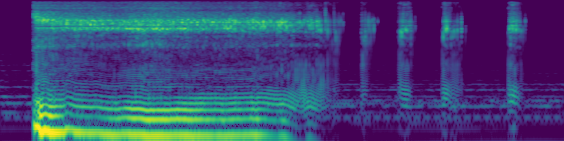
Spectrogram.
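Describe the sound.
A loud, buzzy raspberry blown during a class breathing exercise, lasting about three seconds, its pitch wavering and dropping at the end, followed by four short, softer sputtering bursts. No talking.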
